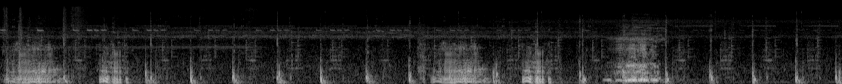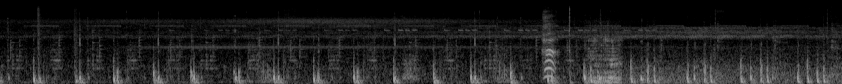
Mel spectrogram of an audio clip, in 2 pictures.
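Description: Hooves clop steadily on the ground as a horse runs.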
